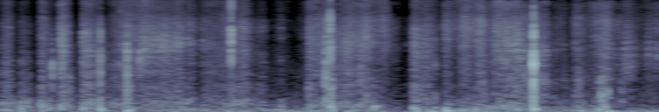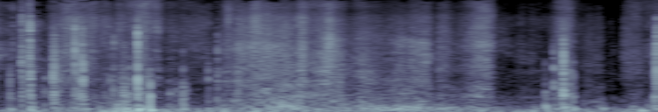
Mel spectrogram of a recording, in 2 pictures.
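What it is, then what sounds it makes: Paper banknote. Black-gloved fingers fold, flick and rub a thin blue-grey paper banknote held close to the microphone. Quiet, bright crinkling and soft rubbing are broken by sharp, short snaps from the flicks, with brief pauses in between.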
